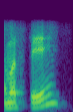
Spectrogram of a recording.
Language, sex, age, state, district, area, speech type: Sanskrit, male, 30-45, Karnataka, Bangalore Urban, urban, conversation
